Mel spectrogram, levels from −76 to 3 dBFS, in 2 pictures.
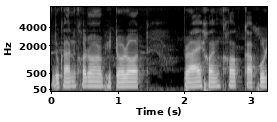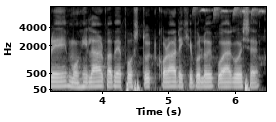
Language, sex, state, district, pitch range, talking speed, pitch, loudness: Assamese, male, Assam, Hailakandi, 110-120 Hz, 110 wpm, 115 Hz, -16 LUFS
